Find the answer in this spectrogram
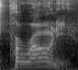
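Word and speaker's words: Peyronie: that I think it's Peroni I'm GNA guess sounds like macaroni all right it's kind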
